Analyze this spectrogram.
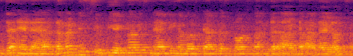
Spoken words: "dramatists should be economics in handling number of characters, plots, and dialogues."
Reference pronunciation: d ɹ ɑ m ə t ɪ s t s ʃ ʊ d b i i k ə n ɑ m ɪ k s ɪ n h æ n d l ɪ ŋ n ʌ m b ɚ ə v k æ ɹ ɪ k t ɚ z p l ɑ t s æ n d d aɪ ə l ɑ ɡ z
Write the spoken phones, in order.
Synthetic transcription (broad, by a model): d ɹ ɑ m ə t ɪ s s ʃ ʊ d b i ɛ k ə n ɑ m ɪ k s ɪ n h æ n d ɪ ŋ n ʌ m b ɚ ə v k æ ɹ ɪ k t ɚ s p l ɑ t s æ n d d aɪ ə l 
